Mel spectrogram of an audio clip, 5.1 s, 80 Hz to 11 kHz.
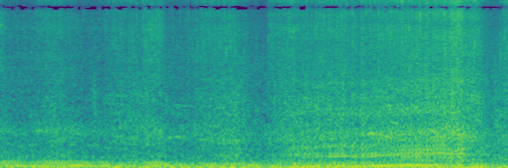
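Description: Full-size V8 demolition derby car engines running under load together, a continuous low rumble that gets louder about three seconds in.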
